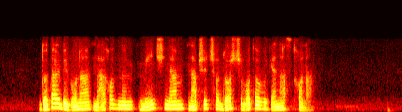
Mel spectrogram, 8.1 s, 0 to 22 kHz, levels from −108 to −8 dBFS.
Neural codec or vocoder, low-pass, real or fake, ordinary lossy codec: none; 5.4 kHz; real; Opus, 16 kbps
